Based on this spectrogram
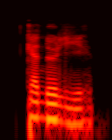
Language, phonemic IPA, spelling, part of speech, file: French, /ka.nə.lje/, cannelier, noun, LL-Q150 (fra)-cannelier.wav
- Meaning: 1. Cinnamomum verum, the true cinnamon tree 2. any of several plants in the genus Cinnamomum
